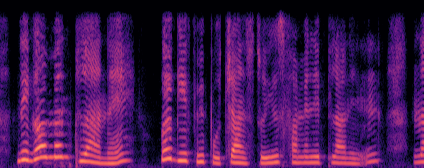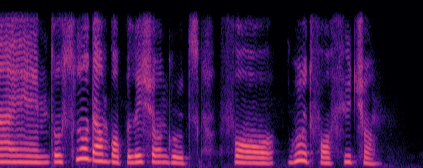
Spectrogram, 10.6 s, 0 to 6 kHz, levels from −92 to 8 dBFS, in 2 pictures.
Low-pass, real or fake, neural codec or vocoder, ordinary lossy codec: 5.4 kHz; fake; codec, 16 kHz, 4 kbps, FreqCodec, smaller model; none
